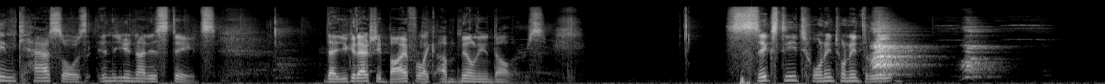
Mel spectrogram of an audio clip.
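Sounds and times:
speech: 0.0 - 2.5, 3.2 - 5.8, 7.3 - 9.1
dog bark: 8.7 - 10.1.

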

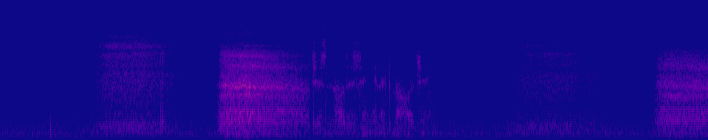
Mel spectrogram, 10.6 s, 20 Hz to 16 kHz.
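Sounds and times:
slow deliberate mindful breathing: 1.4 - 4.7, 7.6 - 9.2, 9.8 - 10.6.

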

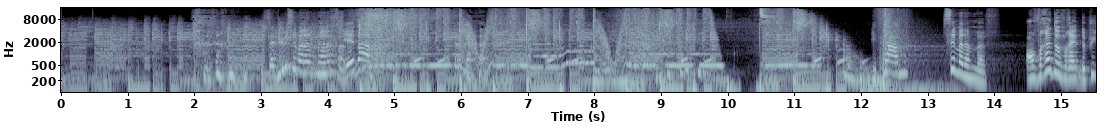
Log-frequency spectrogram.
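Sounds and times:
laughter: 2.0 - 3.3, 5.5 - 7.0, 8.5 - 9.9
speech: 2.1 - 7.2, 9.1 - 10.0, 12.2 - 15.5
upbeat instrumental theme jingle with thumping bass beat: 4.2 - 12.2.

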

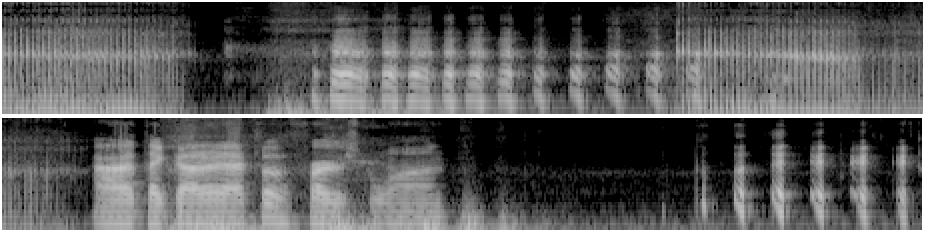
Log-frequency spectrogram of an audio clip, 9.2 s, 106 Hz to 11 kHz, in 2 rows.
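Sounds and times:
voice imitating loud snoring: 0.0 - 1.1, 3.2 - 5.8
laughter: 1.6 - 3.4, 8.0 - 9.2
speech: 1.6 - 3.7, 5.0 - 7.0.

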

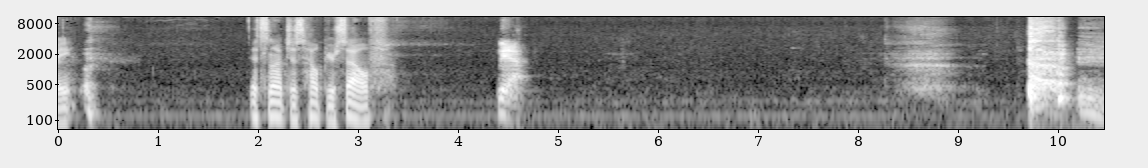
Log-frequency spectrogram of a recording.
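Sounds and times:
speech: 0.0 - 0.3, 1.9 - 3.4, 4.4 - 4.7
person coughing: 0.2 - 0.6, 9.7 - 10.4
soft breath: 3.3 - 4.2, 8.3 - 9.2.

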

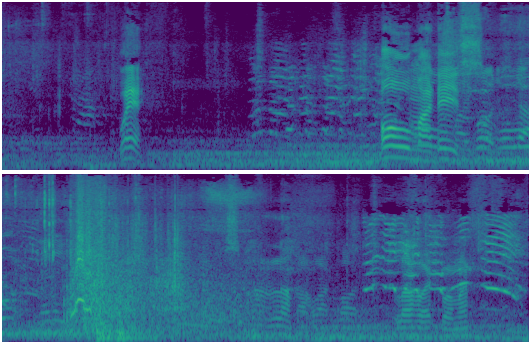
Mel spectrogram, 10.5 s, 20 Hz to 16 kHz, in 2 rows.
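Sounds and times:
outdoor noise: 0.0 - 10.5
speech: 1.2 - 1.6, 3.8 - 6.5, 8.1 - 10.3
airstrike bombing explosions booming: 5.4 - 8.9.

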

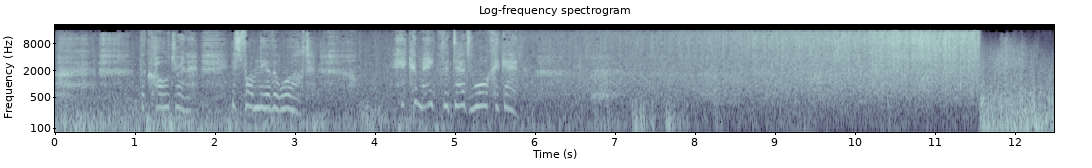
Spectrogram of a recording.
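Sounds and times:
heavy rain from a storm over a bay: 0.0 - 12.4
speech: 1.3 - 3.3, 4.3 - 5.9.

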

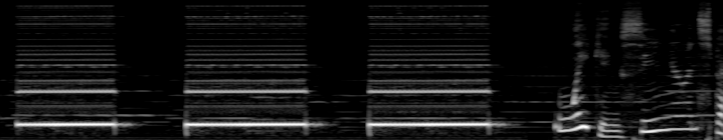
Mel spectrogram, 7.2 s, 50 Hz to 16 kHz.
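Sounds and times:
telephone ringing in a quiet house: 0.1 - 5.1
speech: 5.9 - 7.2.

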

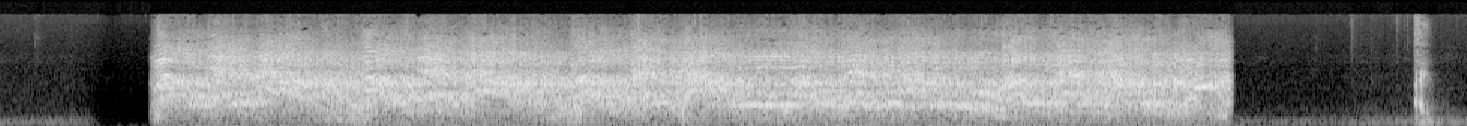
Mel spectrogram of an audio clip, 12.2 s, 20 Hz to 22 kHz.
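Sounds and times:
angry crowd shouting during a near-fight on the Tennessee State Assembly floor: 1.3 - 10.3.

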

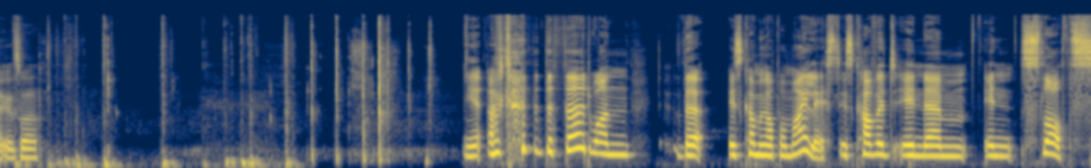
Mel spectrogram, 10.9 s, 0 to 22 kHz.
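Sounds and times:
speech: 0.0 - 0.6, 4.6 - 10.9
keystrokes clattering on a computer keyboard: 0.0 - 4.3.

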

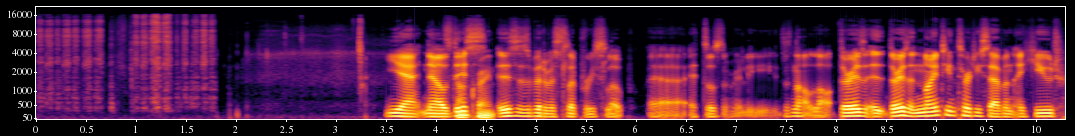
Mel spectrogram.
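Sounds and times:
pen or pencil scratching on paper while writing: 0.0 - 1.8
speech: 3.5 - 10.2.

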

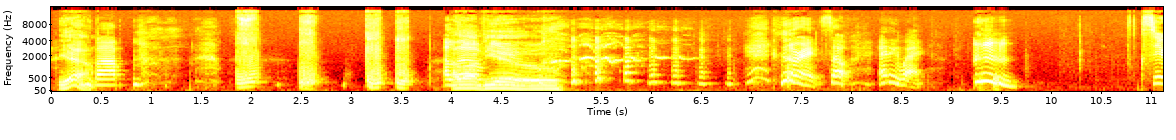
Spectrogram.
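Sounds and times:
speech: 0.0 - 1.0, 1.8 - 2.1, 3.9 - 5.3, 7.4 - 9.7
loud buzzy fart blasts with softer sputters: 1.8 - 3.8
laughter: 4.0 - 6.9.

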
